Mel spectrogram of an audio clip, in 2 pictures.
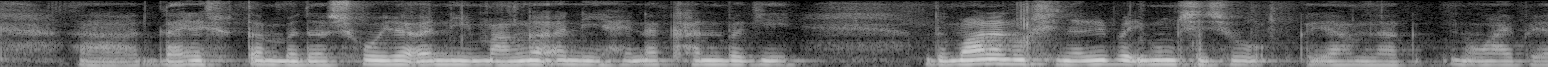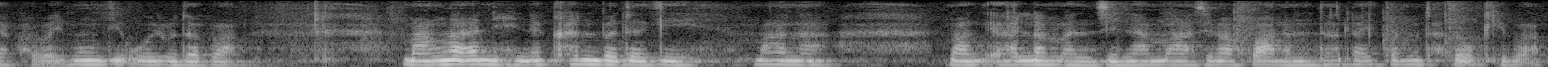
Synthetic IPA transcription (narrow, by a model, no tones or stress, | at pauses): lajaksu̥tɐmbɐdɐsojɾɐɐnimaŋɐɐniɦajnɐkʰɐnbɐɡi | dumanɐnuksinɐɾibɐimuŋsisukɐjamnɐnuŋajpɐjapʰabɐ̰ḭmuŋdiʔojɾudɐbɐ | maŋɐːniɦajnɐkʰɐnbɐdɐɡi | manɐ | maɡḭɐlɐmɐnzinɐmazimɐpanɐmdɐlajtɐmɐtʰadokʰːibɐ̰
